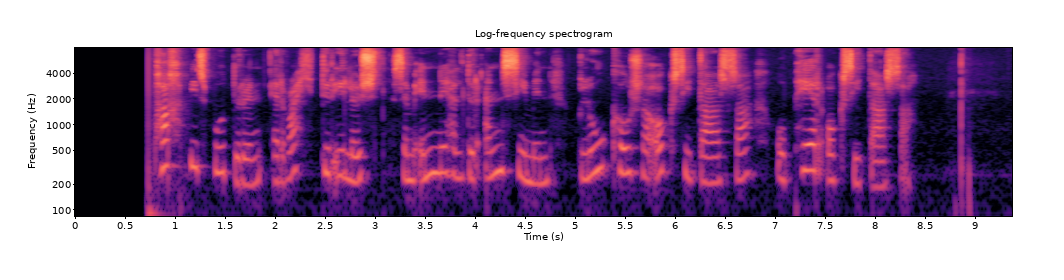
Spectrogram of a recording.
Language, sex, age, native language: Icelandic, female, 20-29, Icelandic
